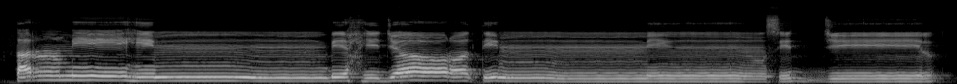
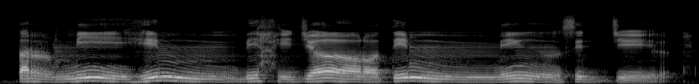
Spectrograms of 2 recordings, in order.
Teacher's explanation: Harus samar-samar di bibir dan didengungkan. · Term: ikhfa syafawi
